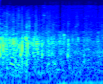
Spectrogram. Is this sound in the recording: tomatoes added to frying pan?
no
